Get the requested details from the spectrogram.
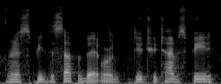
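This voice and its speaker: Speaking fast with little pitch movement, this man has a medium, creaky voice that sounds a bit congested from allergies. As a gameplay video creator, he offers loose, meandering commentary on a city-building game, packed with fillers and self-corrections.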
